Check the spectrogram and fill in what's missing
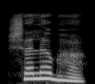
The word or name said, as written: ಶಲಭ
